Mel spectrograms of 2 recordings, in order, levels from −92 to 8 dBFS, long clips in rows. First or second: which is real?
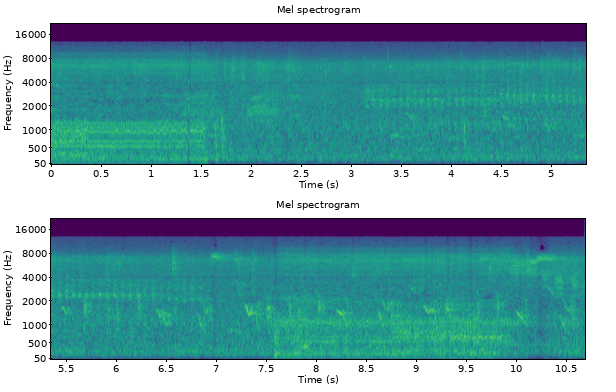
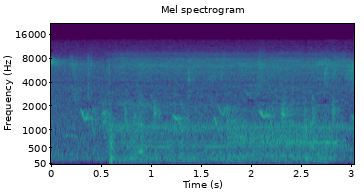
second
